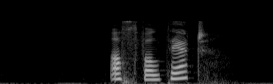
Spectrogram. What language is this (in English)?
Norwegian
